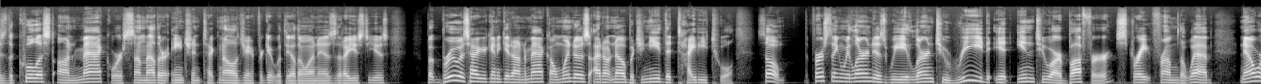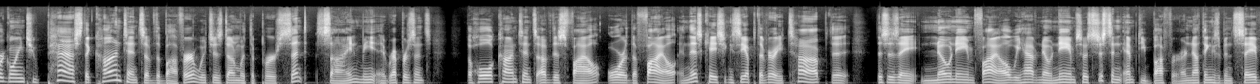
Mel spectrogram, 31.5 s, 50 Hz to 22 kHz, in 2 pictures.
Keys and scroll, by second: 10.3 shift+;, 27.3 F1.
